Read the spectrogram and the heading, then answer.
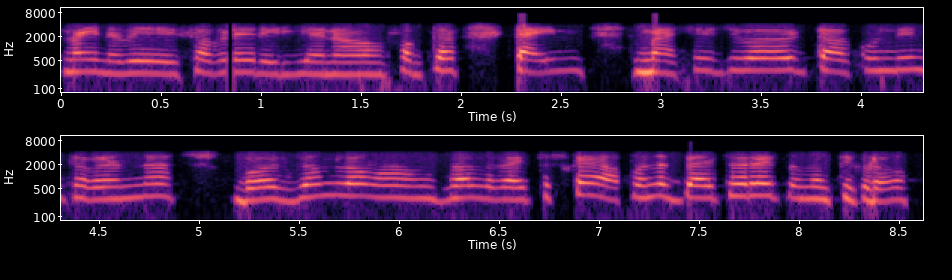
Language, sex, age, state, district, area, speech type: Marathi, female, 18-30, Maharashtra, Amravati, urban, conversation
